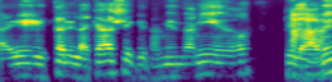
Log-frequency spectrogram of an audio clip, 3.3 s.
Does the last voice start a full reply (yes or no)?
no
